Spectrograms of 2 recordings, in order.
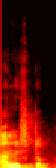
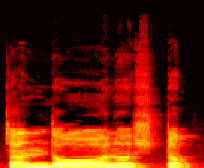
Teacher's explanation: ದೋ ಆದಮೇಲೆ ಸ್ವಲ್ಪ ಎಳಿಬೇಕು, ನಮಗೆ ವೃತ್ತಸ್ವರ ಇದೆ, ಇಲ್ಲಾಂದರೆ ಅನುಷ್ಟುಪ್ ಆಗುತ್ತೆ.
